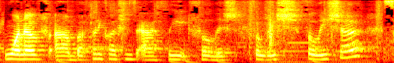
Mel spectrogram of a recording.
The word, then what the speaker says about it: Felicia: So this one is inspired by one of Buffbunny Collection's athlete, Felicia. That's how you pronounce her name.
